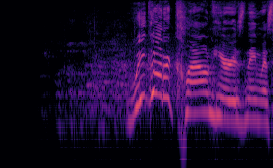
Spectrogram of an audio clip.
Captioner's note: laughing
